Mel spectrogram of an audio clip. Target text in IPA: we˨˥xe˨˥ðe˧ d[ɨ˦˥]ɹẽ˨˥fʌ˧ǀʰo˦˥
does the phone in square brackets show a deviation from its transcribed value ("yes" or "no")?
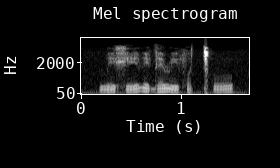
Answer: yes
